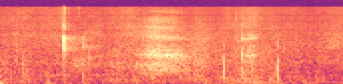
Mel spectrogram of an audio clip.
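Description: Faint handling noise from a hand-held phone being moved: a few soft clicks and a brief rustle.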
